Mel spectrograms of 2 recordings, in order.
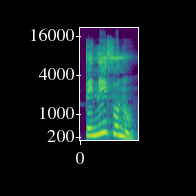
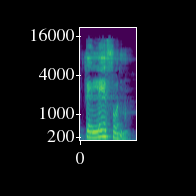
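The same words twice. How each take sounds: First: "teléfono" mispronounced as "tenéfono", N for L; assimilated sound. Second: Said in the usual way. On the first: Shown as a demonstration. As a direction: demonstrate the error loudly, N replacing the L in "teléfono". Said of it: "acá dice teléfono en lugar de decir". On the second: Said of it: "en lugar de decir".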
